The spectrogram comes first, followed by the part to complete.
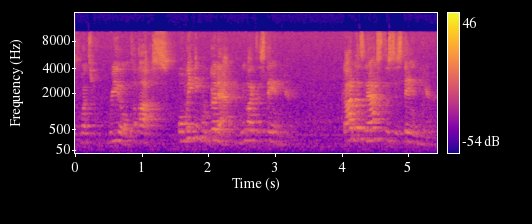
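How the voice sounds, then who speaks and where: A woman with a medium-pitched, fairly bright voice preaches at a pulpit microphone. She earnestly lays out her points in short phrases, one after another. Faint hiss accompanies the far-off sound of a very echoey hall.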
